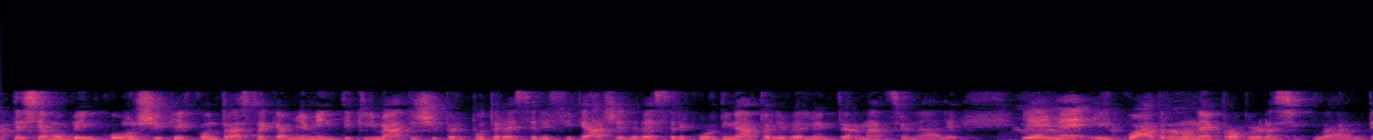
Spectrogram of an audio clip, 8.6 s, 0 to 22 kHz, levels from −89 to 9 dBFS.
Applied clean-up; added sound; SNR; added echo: none; Bird; 17 dB; reverberation time 0.4 s.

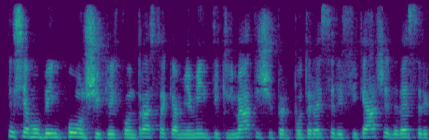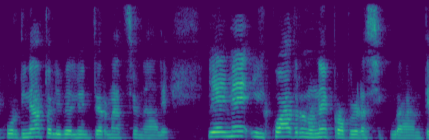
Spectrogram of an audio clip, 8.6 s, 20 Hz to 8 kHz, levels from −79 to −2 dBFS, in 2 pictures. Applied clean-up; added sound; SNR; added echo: neural mask model DeepFilterNet 3.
